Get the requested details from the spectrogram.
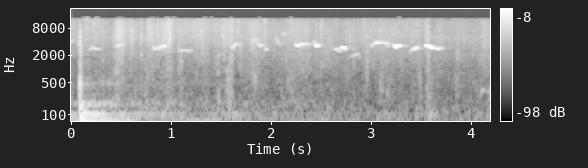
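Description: A European goldfinch sings a quick, twittering run of high chirps and short trills, fairly faint, after a brief low thump at the start, with no one speaking.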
